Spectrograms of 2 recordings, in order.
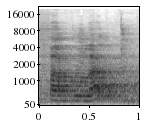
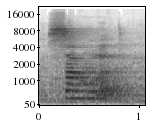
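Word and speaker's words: ثقلت: Sebagian tempat masih ada orang yang baca misalnya thaqulat dibaca sakulat. Thaqulat itu bagian dari ayat Al-Quran, tapi sakulat bukan.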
